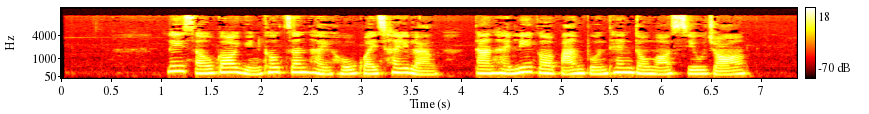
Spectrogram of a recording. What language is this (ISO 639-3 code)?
yue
